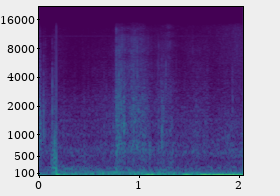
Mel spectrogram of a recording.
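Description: A low, steady outdoor rumble that swells about a second and a half in, with a light click just after the start and a short rustle about a second in.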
